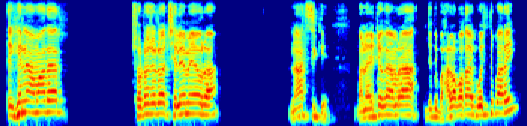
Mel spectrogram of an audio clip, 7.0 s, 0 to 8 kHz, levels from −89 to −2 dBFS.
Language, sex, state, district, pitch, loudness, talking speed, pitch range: Bengali, male, West Bengal, Purulia, 190 Hz, -14 LUFS, 135 wpm, 180-215 Hz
